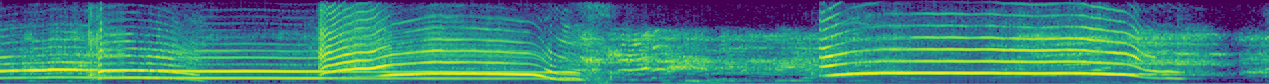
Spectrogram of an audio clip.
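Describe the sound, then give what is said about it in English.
Audience screaming at a horror film screening: loud, sustained high shrieks with wavering pitch and downward glides, in two long surges separated by a brief dip. “please do not panic, but scream! Scream for your lives!”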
